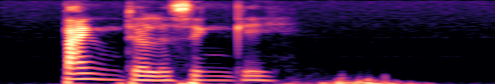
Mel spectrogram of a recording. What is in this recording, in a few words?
Cornish; Lesingey Lane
